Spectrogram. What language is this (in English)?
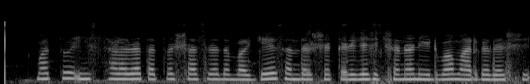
Kannada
